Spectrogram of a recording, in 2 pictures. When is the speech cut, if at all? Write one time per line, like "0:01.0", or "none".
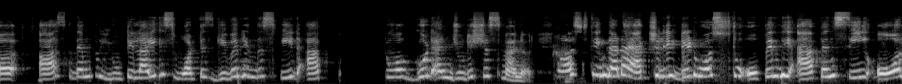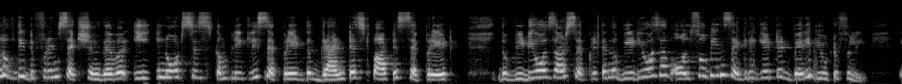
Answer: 0:05.5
